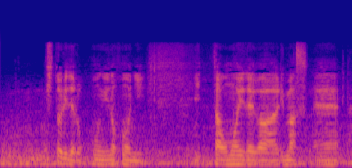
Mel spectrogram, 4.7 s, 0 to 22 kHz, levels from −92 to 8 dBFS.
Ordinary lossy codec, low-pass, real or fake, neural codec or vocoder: none; none; real; none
